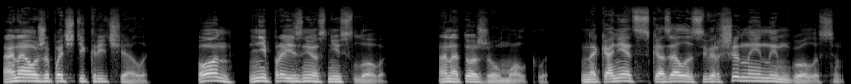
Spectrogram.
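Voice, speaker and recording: A man narrating an audiobook in a calm, even way. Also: mid-range voice, moderate pace, no echo, clean studio sound.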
